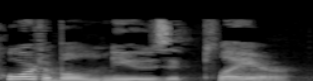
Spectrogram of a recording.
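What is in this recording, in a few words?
"PORTABLE MUSIC PLAYER", English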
